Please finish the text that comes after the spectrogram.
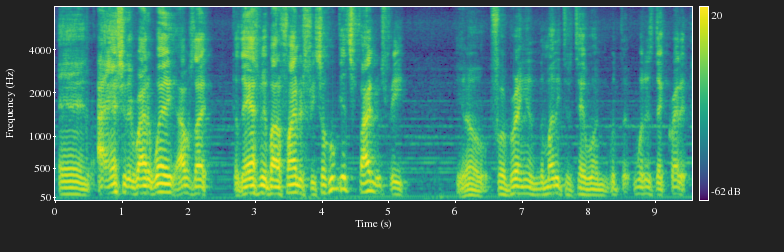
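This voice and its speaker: A man's voice: fairly low pitch, brisk, slightly rough, rough recording. Man telling a story over music. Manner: animated re-enacting of conversations, repeats himself. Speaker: entertainer telling a personal story. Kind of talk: casual storytelling, profane slang. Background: music under the voice.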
